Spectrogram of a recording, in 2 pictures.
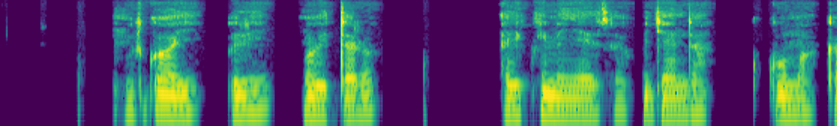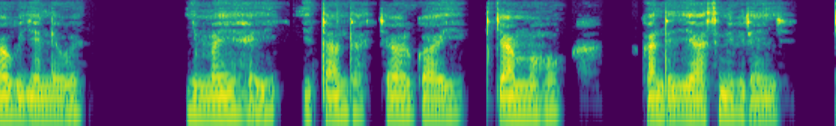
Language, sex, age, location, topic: Kinyarwanda, female, 18-24, Kigali, health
